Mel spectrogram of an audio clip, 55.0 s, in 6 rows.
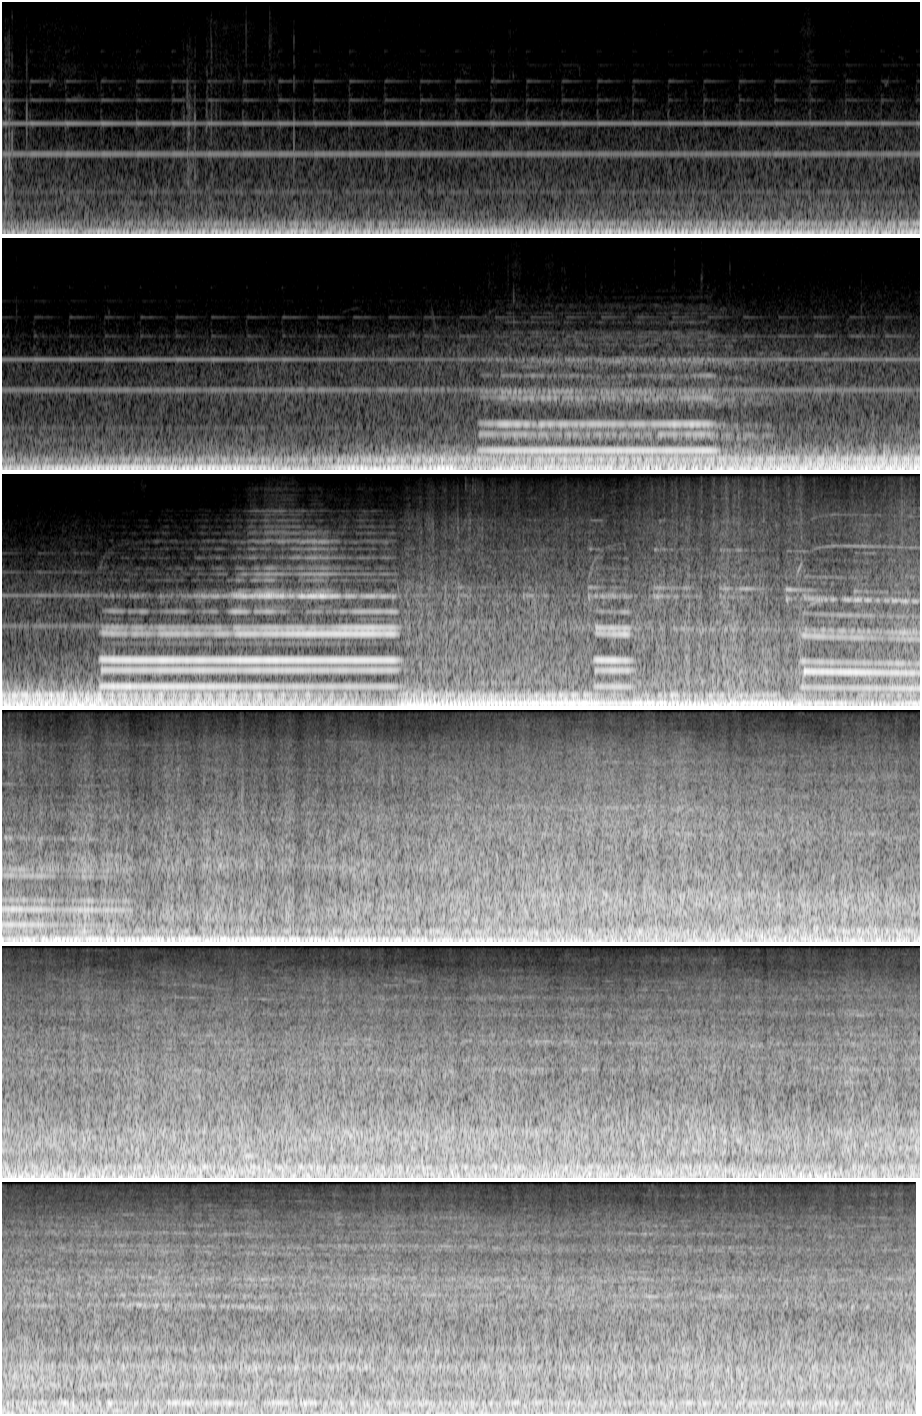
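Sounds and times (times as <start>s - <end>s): diesel locomotive engines passing: 0.0s - 55.0s
train air horn blasts: 13.9s - 16.6s, 19.3s - 22.4s, 24.2s - 24.8s, 26.3s - 29.0s
wheels clattering on rail: 22.4s - 55.0s.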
